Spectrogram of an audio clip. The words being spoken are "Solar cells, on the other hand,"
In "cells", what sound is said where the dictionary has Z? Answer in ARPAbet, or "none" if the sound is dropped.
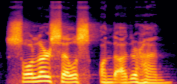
S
